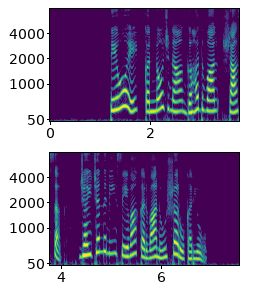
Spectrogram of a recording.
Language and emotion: Gujarati, neutral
